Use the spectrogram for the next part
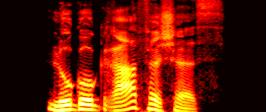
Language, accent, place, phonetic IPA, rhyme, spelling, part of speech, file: German, Germany, Berlin, [loɡoˈɡʁaːfɪʃəs], -aːfɪʃəs, logographisches, adjective, De-logographisches.ogg
- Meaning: strong/mixed nominative/accusative neuter singular of logographisch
